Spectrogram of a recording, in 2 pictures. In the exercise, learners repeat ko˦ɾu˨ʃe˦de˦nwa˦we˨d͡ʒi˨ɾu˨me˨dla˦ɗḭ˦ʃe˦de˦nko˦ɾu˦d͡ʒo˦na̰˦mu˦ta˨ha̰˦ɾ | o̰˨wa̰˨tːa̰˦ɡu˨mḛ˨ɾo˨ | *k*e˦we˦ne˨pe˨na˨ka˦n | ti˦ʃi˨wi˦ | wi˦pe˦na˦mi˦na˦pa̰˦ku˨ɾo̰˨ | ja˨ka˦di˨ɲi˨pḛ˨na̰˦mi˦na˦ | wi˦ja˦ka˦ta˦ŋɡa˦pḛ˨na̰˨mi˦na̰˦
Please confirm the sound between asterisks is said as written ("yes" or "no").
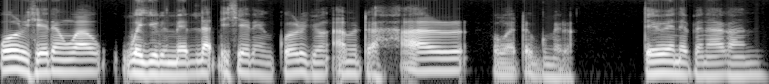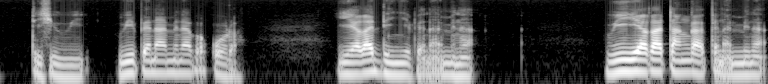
no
